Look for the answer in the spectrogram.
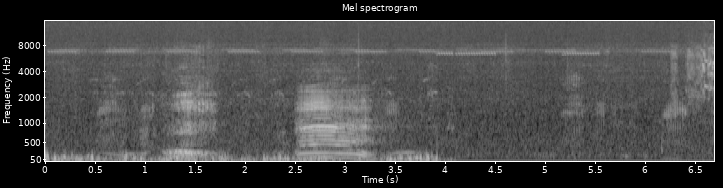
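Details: Cabeça-seca or wood stork, a fishing bird of the Pantanal wetlands in Brazil, uttering a rough, nasal, harmonic bray lasting about half a second, with softer grunting calls before it, against a constant high-pitched insect drone.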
